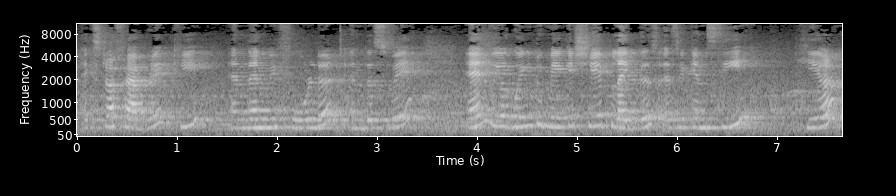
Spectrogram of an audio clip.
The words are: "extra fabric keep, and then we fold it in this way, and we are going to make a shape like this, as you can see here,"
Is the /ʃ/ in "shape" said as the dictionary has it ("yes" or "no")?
yes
